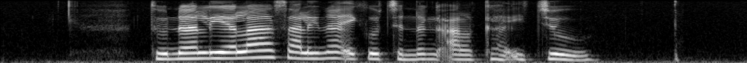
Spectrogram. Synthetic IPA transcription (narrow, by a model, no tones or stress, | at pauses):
d̪̥ṳnalielasalinaikud̥ʒ̥ə̤nəŋa̰lɡ̥a̤id̥ʒ̥o̤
